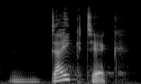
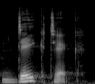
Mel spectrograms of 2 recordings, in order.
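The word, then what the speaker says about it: deictic: this episode you the next word is dike tick or daktic so it is spelled d-e-i-c-t-i-c so dike tick is one way and then daktic is the other way and both of those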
